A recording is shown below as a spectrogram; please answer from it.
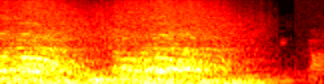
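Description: A group of protesters shouting a slogan in unison in Korean, "순직을 인정하라!" (recognise the death as in the line of duty). The chant breaks off sharply near the end.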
